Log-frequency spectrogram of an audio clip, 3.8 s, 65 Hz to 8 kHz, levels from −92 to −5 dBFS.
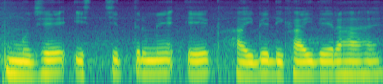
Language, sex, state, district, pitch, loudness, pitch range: Hindi, male, Madhya Pradesh, Katni, 125 Hz, -15 LUFS, 120-130 Hz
